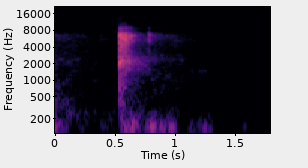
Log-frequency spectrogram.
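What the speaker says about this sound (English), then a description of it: "Snap my fingers." A single crisp finger snap, close and fairly quiet, followed by a faint room echo and low background murmur in a quiet indoor talk setting.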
